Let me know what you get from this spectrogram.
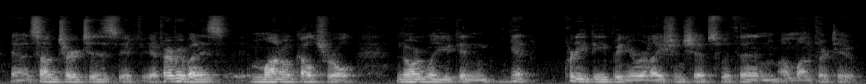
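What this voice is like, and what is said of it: American accent. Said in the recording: “that's not a London accent ... about 4,000 miles west ... So from the States.”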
